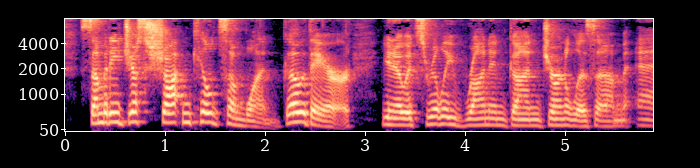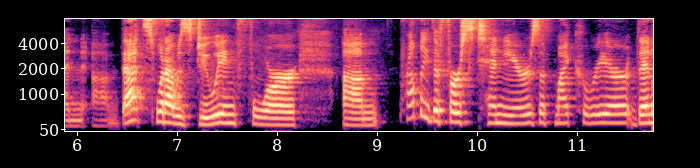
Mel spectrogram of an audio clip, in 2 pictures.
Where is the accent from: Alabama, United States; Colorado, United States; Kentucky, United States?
Alabama, United States; Birmingham; So that was the last stop, and Birmingham happens to be my hometown.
